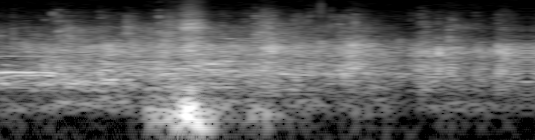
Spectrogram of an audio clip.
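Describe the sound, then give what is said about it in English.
A crowd claps steadily, a dense patter of many hands with one slightly louder burst near the start, continuing throughout without any talking. “I love the clapping.”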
